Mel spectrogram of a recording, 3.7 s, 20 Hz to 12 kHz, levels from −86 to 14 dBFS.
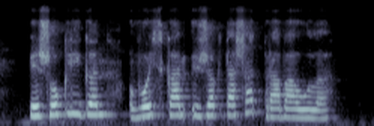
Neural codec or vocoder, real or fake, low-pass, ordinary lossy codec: none; real; 7.2 kHz; Opus, 32 kbps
